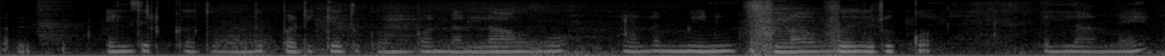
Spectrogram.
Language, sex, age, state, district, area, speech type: Tamil, female, 18-30, Tamil Nadu, Perambalur, rural, spontaneous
